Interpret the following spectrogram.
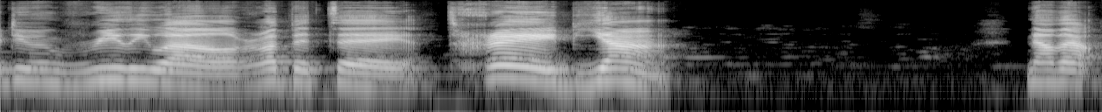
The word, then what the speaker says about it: bien: And then notice that the ES ending has an A sound. And so it's très bien. We're not pronouncing the N on bien either. It kind of gets muffled, like you're about to do the N sound, but you don't.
